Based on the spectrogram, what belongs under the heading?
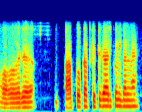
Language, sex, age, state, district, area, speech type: Hindi, male, 18-30, Madhya Pradesh, Harda, urban, conversation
